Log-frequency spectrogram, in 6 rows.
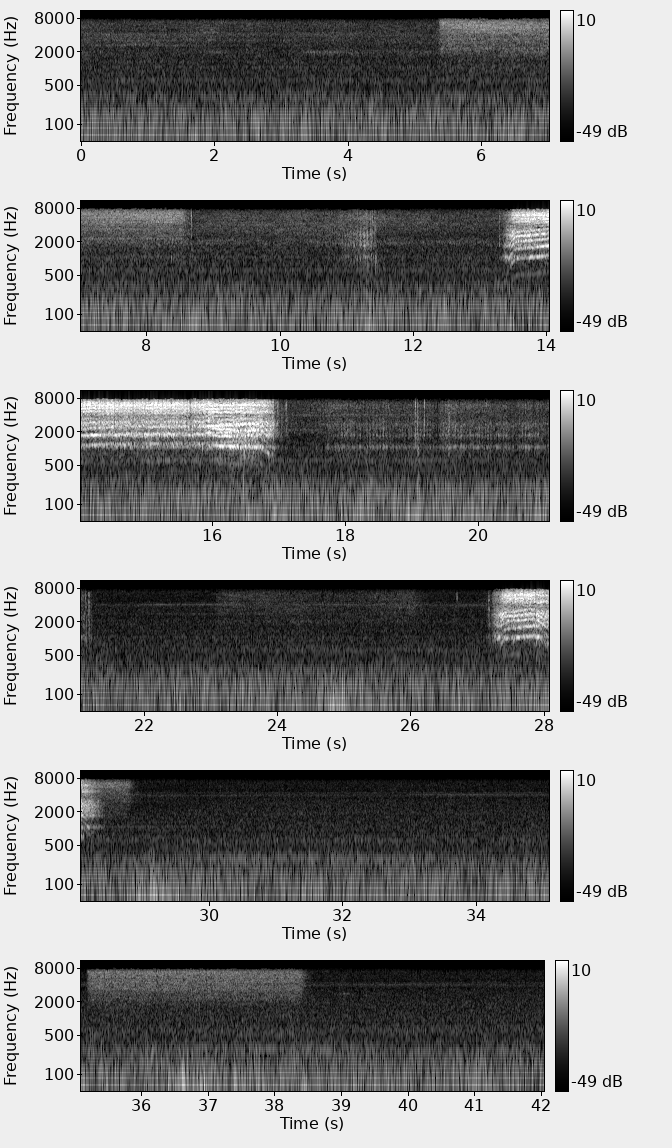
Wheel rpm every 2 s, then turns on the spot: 0, 0, 0, 0, 0, 10, 40, 160, 70, 20, 10, 0, 0, 40, 10, 0, 0, 0, 0, 0, 0.
10-12 16-22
